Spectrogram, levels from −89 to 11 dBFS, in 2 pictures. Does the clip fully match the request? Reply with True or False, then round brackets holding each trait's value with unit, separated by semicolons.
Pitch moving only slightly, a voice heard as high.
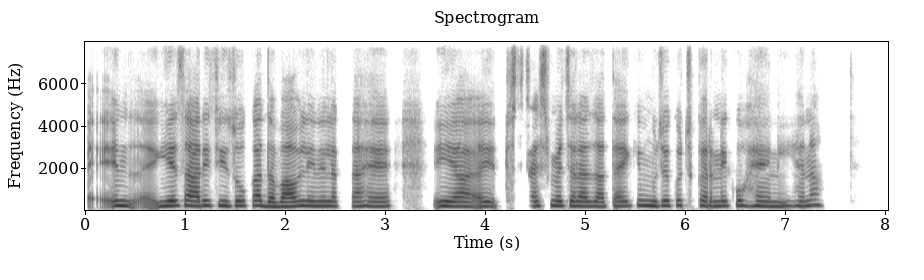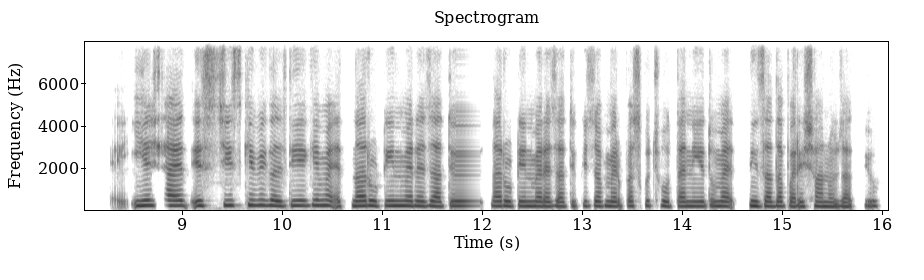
True (1.5 semitones; 225 Hz)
